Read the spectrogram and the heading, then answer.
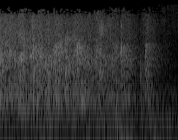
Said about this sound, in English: So, uh, why don't we uh, give him a welcomed applause for coming back two weeks in a row? Thank you. Thank you.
